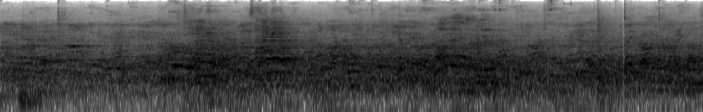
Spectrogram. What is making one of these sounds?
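A crowd of women and children chatter in an echoing hall.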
